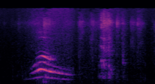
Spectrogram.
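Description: A young child's wordless voiced exclamation, one drawn-out call that rises and then falls in pitch, followed by a short, quieter breathy noise.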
